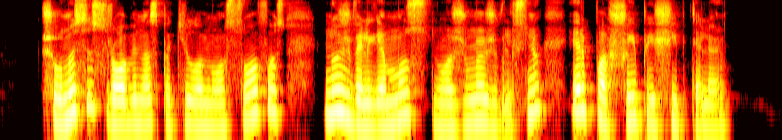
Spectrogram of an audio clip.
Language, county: Lithuanian, Vilnius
